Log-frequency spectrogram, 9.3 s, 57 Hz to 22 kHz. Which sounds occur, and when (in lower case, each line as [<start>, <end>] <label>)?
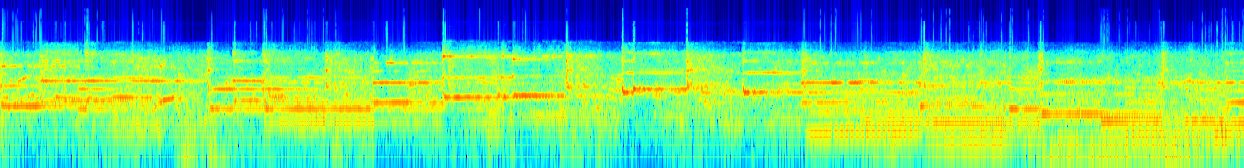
[0.00, 9.33] inside a large room or hall
[0.00, 9.33] music
[1.07, 1.44] human voice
